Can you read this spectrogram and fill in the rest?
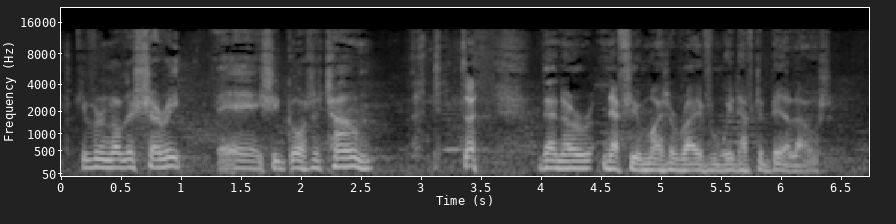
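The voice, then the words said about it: Slight Cockney accent. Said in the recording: “Sometimes you can just hear the hint of a Cockney accent.”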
